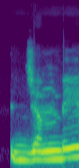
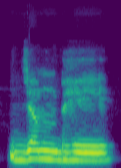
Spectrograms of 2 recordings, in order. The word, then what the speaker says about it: जम्भे: कल भी हमने एक संकेत किया था, जम्बे नहीं, उच्चारण क्या करेंगे, जम्भे। जम्भे भा भा महाप्राण है।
